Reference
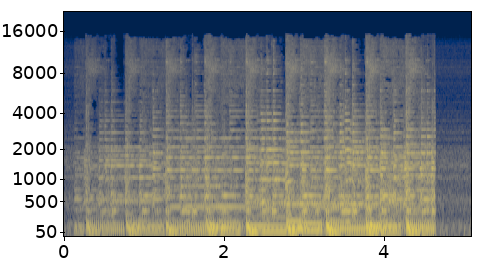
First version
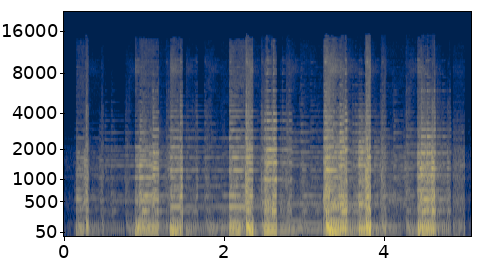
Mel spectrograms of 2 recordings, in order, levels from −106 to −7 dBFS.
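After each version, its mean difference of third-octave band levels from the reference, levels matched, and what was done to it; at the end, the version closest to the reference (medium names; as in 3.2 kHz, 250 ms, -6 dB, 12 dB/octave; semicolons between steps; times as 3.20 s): 10.5 dB: trance gate ".x....xx" 102 bpm -24 dB; treble shelf 6.1 kHz -10 dB; delay 194 ms -19.5 dB; trim -3.5 dB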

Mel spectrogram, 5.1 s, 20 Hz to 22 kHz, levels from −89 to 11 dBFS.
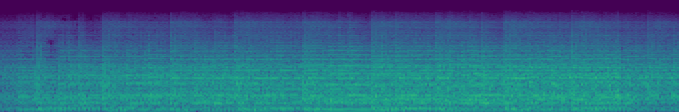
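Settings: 6.5 dB: spectral levelling over time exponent 0.4; high-pass 190 Hz 12 dB/octave; distance through air 61 m; two-band feedback delay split 410 Hz, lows 82 ms, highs 575 ms, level -3.5 dB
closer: second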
